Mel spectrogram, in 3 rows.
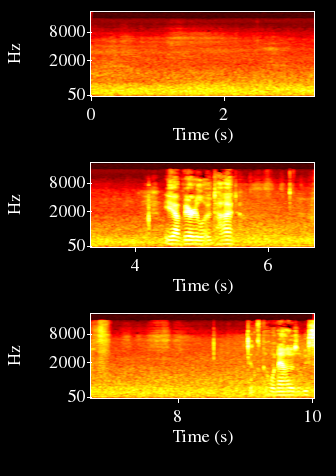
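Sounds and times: wind rumbling on microphone: 0.0 - 10.0.

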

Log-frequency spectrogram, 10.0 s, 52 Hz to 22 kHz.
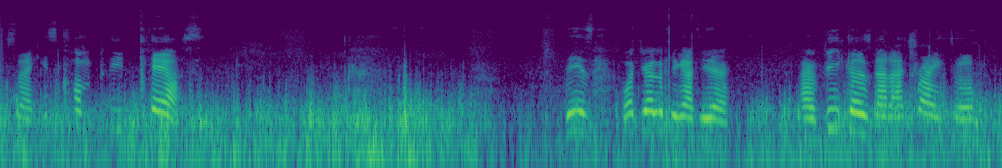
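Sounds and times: wind blowing across microphone: 0.0 - 10.0.

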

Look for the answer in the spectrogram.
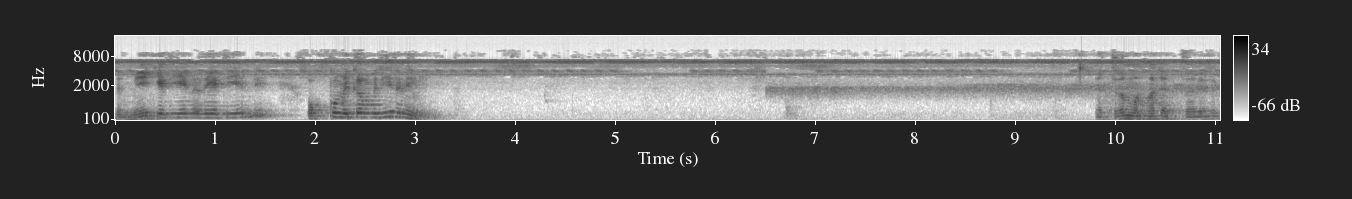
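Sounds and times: crickets trilling: 0.0 - 11.0
steady hiss: 0.0 - 11.0.

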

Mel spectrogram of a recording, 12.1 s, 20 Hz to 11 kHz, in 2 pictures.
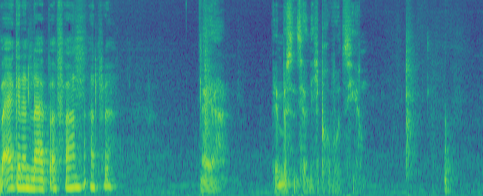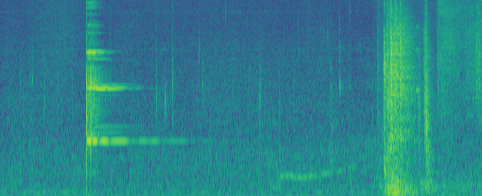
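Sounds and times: wine glass ringing: 7.1 - 8.4.

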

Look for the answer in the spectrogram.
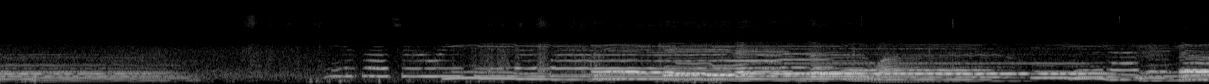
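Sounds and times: a cappella group singing chord: 0.0 - 2.1, 3.3 - 12.0
faint background noise: 0.0 - 12.0.

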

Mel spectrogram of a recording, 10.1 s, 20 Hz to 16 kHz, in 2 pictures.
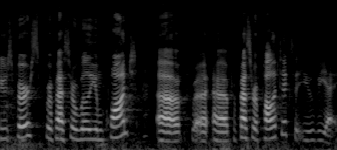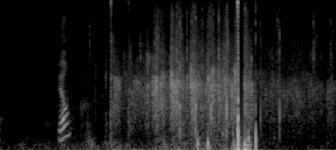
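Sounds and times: audience applauding: 6.7 - 10.0.

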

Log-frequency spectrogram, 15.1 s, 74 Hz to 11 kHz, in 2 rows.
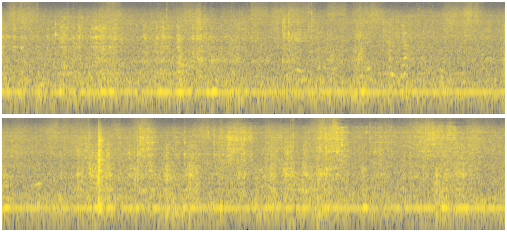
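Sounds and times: electric gate motor humming: 0.0 - 15.0.

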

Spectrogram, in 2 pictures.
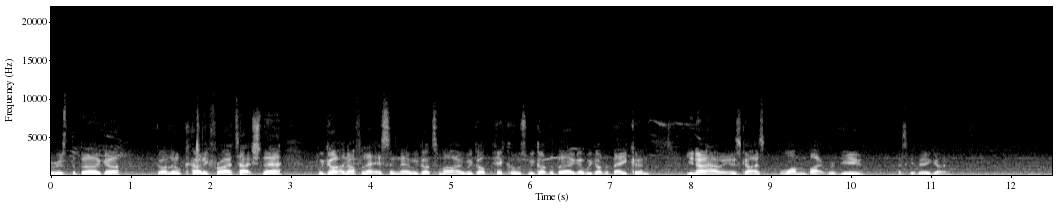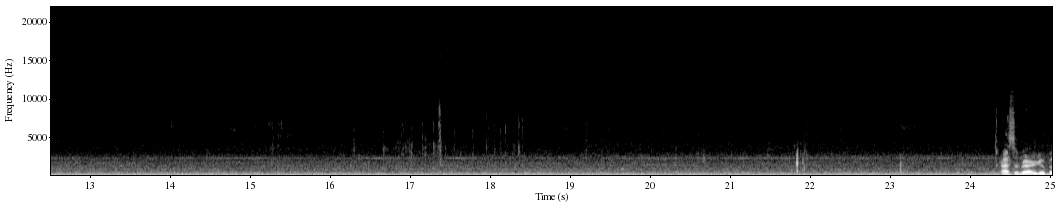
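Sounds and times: low background hum: 0.0 - 25.0.

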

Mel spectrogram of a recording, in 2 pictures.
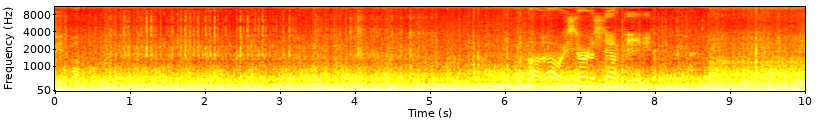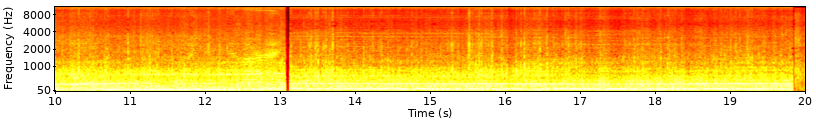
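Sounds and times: snowcat engine drone: 0.0 - 19.9.

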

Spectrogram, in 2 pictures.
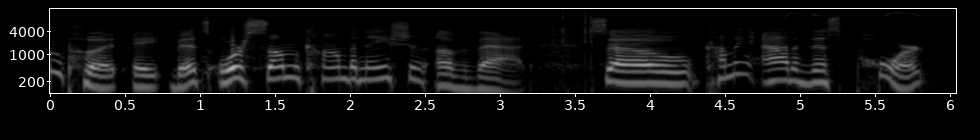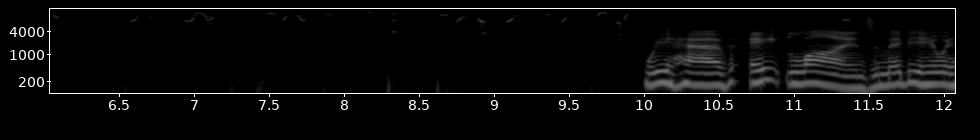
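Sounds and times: marker squeaking on glass: 4.8 - 10.0, 10.7 - 11.6.

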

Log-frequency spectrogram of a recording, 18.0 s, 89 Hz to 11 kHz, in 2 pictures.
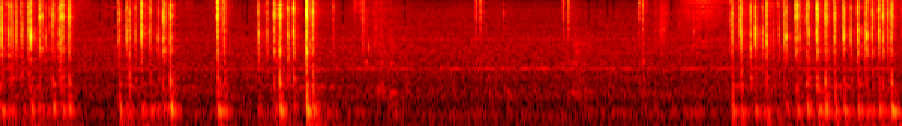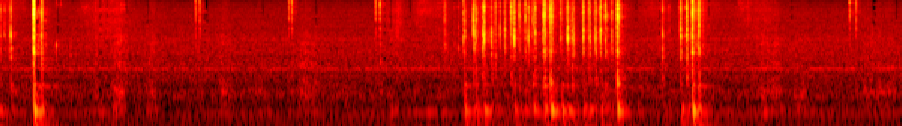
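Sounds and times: typing on computer keyboard: 0.0 - 3.7, 7.3 - 9.6, 12.8 - 16.2.

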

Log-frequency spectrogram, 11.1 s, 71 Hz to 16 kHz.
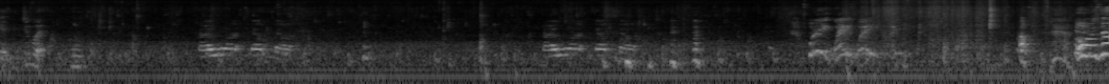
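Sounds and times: women's voices: 8.0 - 9.1, 10.2 - 11.0.

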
